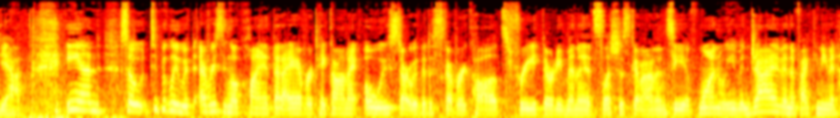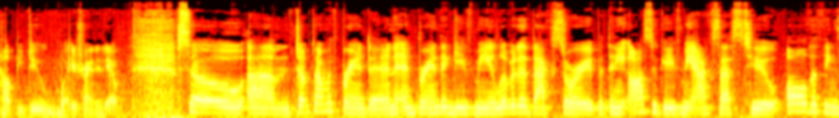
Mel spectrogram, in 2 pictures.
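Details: Adult woman speaking; normal voice.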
